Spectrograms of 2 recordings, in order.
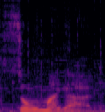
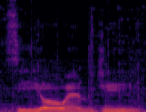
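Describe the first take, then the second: First: It is said as one blended word. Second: Each of the four letters is said separately. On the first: The speaker calls it right. "That's how you say it, right?" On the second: The speaker calls it wrong. "Why would you make it 4 syllables when it doesn't need to be 4 syllables?"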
